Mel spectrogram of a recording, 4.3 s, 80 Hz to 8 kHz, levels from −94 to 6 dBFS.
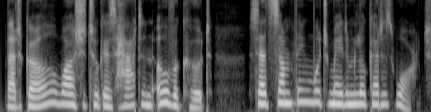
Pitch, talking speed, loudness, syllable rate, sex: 225 Hz, 250 wpm, -20 LUFS, 6.1 syllables/s, female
